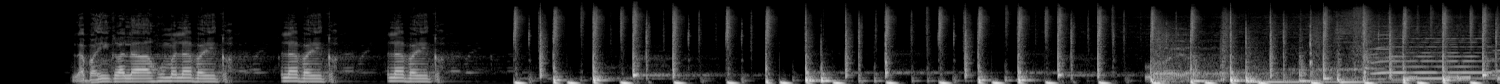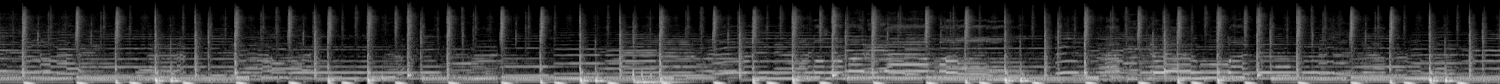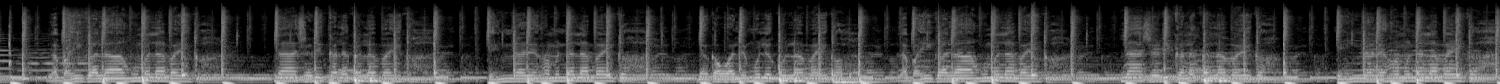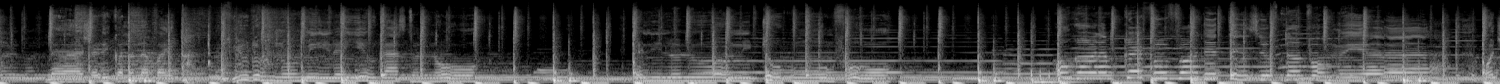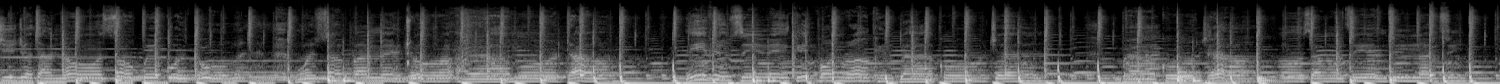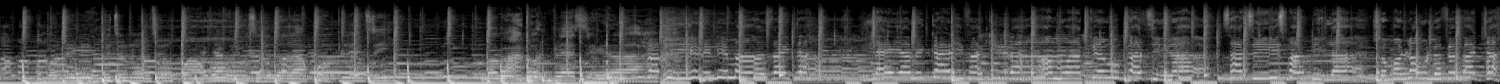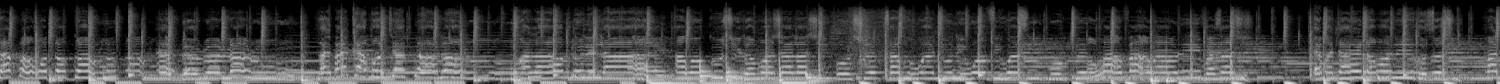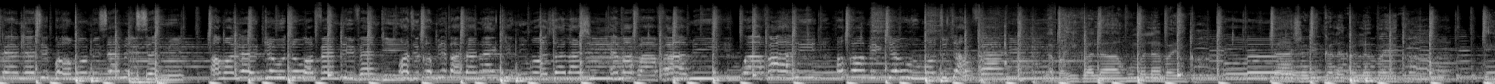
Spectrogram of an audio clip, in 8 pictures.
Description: Yoruba Islamic Music 0
Nigerian Yoruba Fuji track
